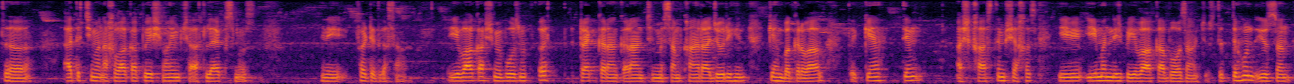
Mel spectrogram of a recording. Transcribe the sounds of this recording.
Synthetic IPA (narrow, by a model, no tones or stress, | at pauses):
t̪ɨ | ɐ̰t̪ɐt͡ʃʰimɐnɐxʋaːkaːpeːʃʋãːjimt͡ʃʰa̰ːt̪ʰlɛːksmɐ̰z | inifʰɐʈit̪ɡɐsã̰ːjiʋaːkaːt͡ʃmeboːzmɨt̪ət̪ʈɾɛːkːɐɾãːnkɐɾãːnt͡ʃʰimesɐmkʰaːnɾaːd͡ʒoːɾiɦinkẽbɐkɐɾʋaːlt̪ɨkẽt̪im | ɐʃxʰaːst̪imʃɐxɐs | jimɐnːiʃbɨjiʋaːkaːboːzaːnt͡ʃust̪ɨt̪iɦund̪juzɐn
